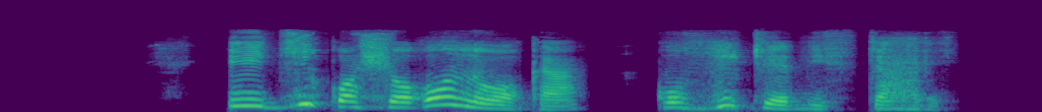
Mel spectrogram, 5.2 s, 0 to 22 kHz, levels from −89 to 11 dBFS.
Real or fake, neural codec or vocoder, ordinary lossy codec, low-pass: fake; codec, 44.1 kHz, 1.7 kbps, Pupu-Codec; AAC, 32 kbps; 7.2 kHz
